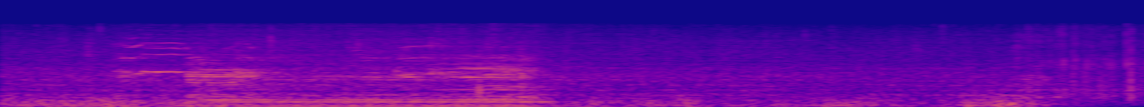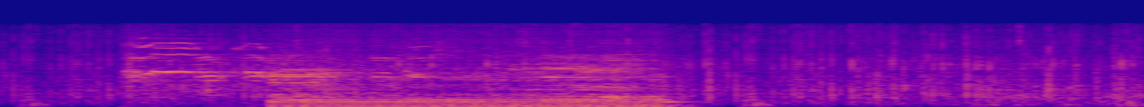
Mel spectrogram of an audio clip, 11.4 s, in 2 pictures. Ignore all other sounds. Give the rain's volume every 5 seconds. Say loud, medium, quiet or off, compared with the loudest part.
medium, loud, loud.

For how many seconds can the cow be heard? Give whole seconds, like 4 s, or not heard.
4 s.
